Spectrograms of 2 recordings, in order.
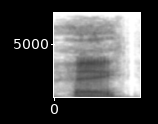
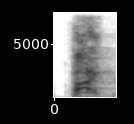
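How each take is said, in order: First: It is said quietly. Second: It is said very loudly.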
